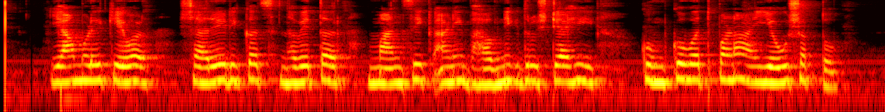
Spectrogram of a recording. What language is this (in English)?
Marathi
